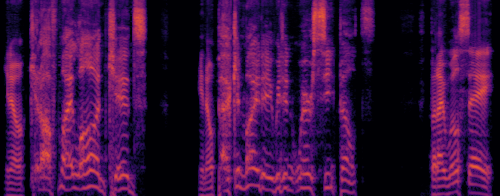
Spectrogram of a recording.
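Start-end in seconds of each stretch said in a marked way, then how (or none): 0.4-2.2 put-on high, drawn-out old-timer yell; mock grumpy old man in a high, slowed-down voice; cranky old man. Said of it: "Yes, I'm getting old. Yes, I sound like". 3.2-5.6 put-on high-pitched, reminiscing old-timer; cranky old man. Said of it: "Yes, I'm getting old. Yes, I sound like".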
